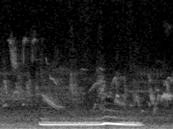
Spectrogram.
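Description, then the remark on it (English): A single soft, drawn-out mourning dove coo, played as the dial tone in the handset of a bird-calls phone, rises slightly and then fades, clear against a low background hum, with no other sounds around it. “This is your dial tone. It's a mourning dove.”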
